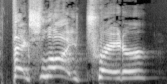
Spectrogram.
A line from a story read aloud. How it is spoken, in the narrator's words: shouted Henry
